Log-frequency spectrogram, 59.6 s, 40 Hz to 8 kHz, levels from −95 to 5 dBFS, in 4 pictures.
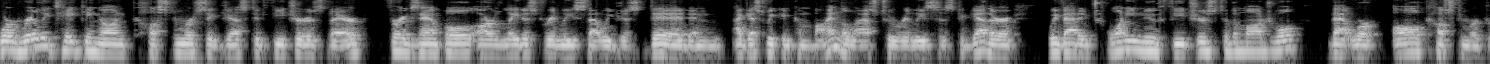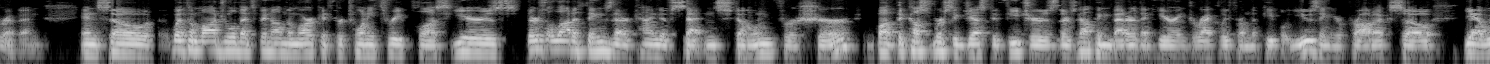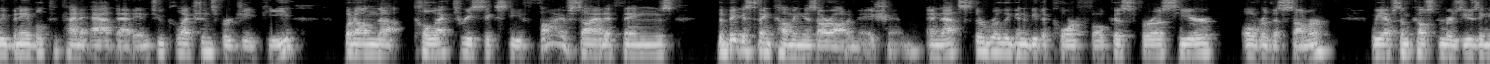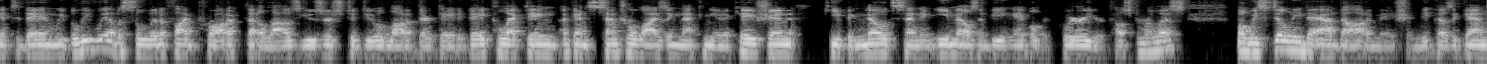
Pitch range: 95-110 Hz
